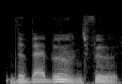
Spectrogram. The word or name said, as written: the baboon's food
